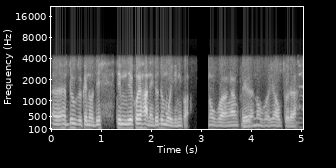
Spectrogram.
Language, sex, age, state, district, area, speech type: Manipuri, male, 30-45, Manipur, Kangpokpi, urban, conversation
